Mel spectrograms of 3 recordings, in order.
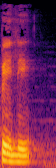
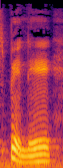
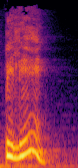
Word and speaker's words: Pelé: Pele. Al principio quiso ser simpática y corregir la pronunciación. Es Pelé, Pelé.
